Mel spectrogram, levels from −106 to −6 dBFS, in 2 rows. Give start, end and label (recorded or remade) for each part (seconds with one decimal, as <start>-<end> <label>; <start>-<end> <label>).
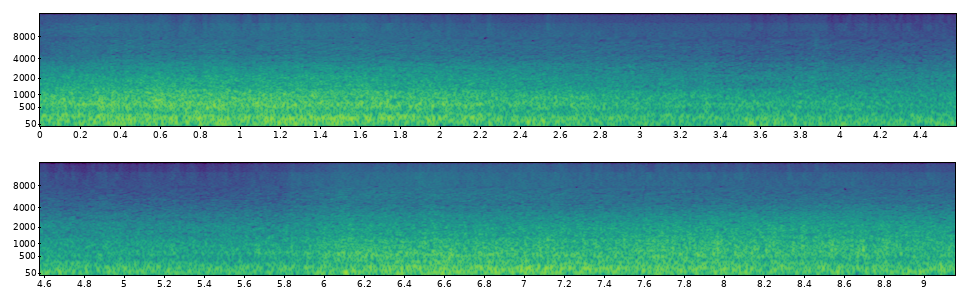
0.0-0.4 recorded; 0.4-3.4 remade; 3.4-8.2 recorded; 8.2-9.2 remade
